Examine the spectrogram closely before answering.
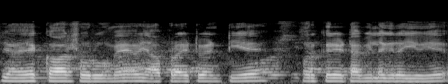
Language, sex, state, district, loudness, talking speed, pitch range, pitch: Hindi, male, Haryana, Rohtak, -16 LUFS, 255 wpm, 145-150 Hz, 150 Hz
